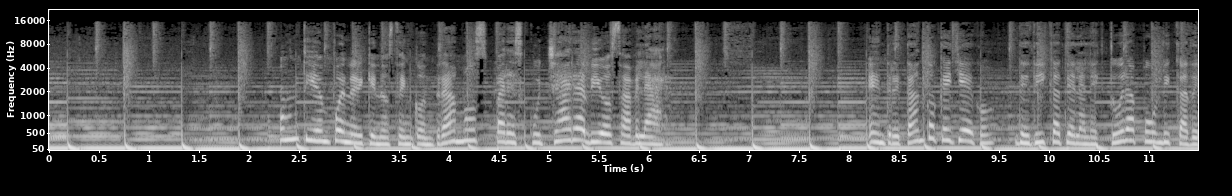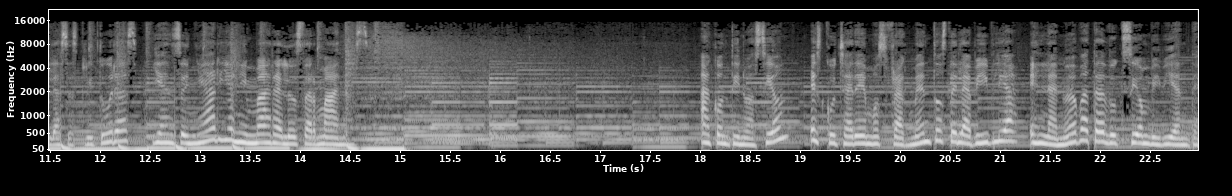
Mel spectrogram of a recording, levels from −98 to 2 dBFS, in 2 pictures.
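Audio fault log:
Nothing to log here, as no faults turn up anywhere in the clip.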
